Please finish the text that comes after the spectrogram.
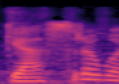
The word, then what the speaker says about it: gas: 자, 얘도 가스가 아니라 gas라고 하셔야 돼요. 입 옆으로 찢으면서 gas station 이라고 발음한다는 거 기억하시기 바랍니다.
